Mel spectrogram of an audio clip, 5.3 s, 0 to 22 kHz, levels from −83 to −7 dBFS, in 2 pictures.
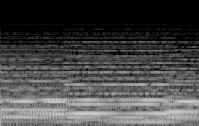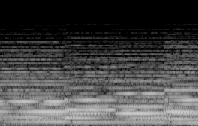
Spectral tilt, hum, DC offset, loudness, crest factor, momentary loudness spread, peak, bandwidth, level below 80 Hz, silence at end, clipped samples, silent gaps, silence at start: -7.5 dB/octave; none; under 0.1%; -25 LUFS; 12 dB; 3 LU; -12 dBFS; 10.5 kHz; -52 dBFS; 0 s; under 0.1%; none; 0 s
